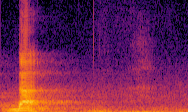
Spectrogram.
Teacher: ujung lidah nempel di antara persambungan antara gigi seri dan gusi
